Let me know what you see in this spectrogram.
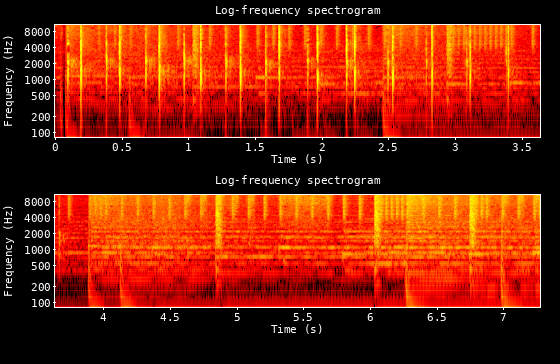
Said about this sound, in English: Clap it up.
